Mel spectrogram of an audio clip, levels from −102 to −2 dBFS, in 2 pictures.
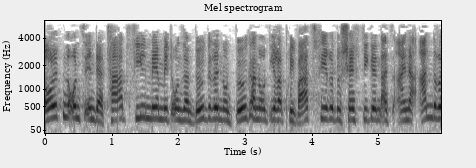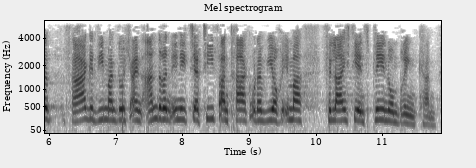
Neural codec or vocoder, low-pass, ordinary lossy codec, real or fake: none; 5.4 kHz; none; real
